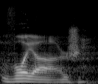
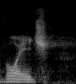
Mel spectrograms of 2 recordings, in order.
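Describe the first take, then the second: First: It is pronounced in a non-English, foreign way. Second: It is pronounced in the ordinary English way.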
